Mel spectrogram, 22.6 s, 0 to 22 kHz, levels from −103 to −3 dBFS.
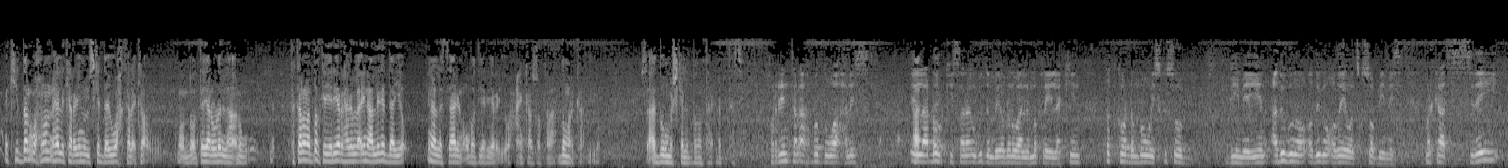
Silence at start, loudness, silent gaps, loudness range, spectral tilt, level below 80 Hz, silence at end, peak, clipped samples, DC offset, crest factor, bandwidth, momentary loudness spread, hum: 0 s; -31 LUFS; none; 7 LU; -5 dB/octave; -72 dBFS; 0 s; -8 dBFS; under 0.1%; under 0.1%; 22 dB; 8.4 kHz; 18 LU; none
